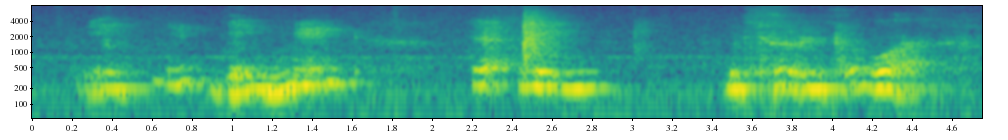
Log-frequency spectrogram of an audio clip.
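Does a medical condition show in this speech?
Yes: acquired brain injury; speech therapy during recovery.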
